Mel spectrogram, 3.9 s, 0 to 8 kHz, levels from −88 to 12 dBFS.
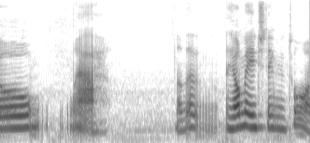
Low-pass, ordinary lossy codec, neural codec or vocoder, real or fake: none; none; codec, 16 kHz, 16 kbps, FreqCodec, larger model; fake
